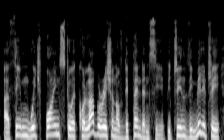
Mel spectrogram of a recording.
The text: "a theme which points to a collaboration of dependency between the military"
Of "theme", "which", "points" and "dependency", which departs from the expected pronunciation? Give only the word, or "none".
none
